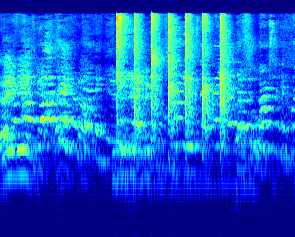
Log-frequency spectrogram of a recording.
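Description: A quick, even run of hand claps starting about two seconds in and lasting about a second and a half, over voices.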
